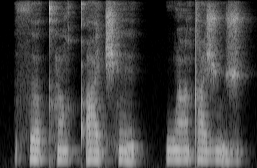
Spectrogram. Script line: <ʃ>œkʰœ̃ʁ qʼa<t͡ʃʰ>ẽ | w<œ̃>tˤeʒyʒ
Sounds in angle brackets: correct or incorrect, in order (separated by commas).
incorrect, correct, correct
